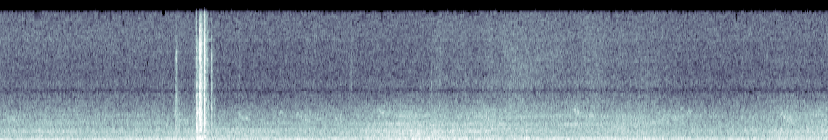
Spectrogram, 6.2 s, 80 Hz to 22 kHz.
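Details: Fiat Fiorino 1.3 Multijet diesel at idle: steady buzzing whine with a low drone from the gearbox when reverse gear is selected; cause unclear.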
